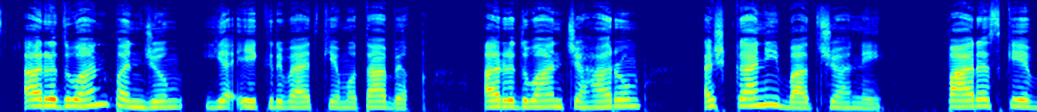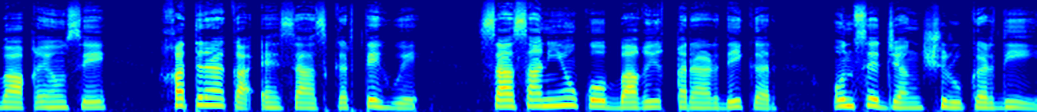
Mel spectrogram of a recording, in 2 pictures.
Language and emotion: Urdu, neutral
